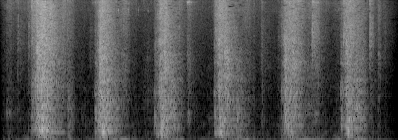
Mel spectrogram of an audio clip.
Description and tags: Marcha se acerca
foley of a group of soldiers marching
Foley, March, Soldier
